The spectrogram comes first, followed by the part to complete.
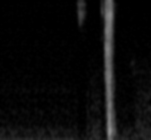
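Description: Near silence: faint room tone, with one brief soft click about one and a half seconds in.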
